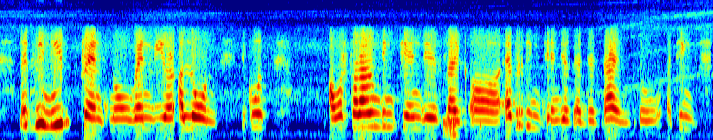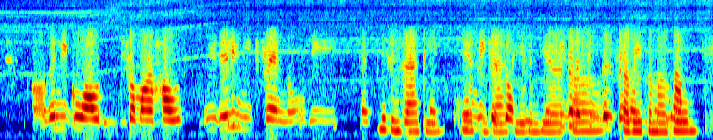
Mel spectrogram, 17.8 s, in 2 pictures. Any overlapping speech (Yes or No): Yes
